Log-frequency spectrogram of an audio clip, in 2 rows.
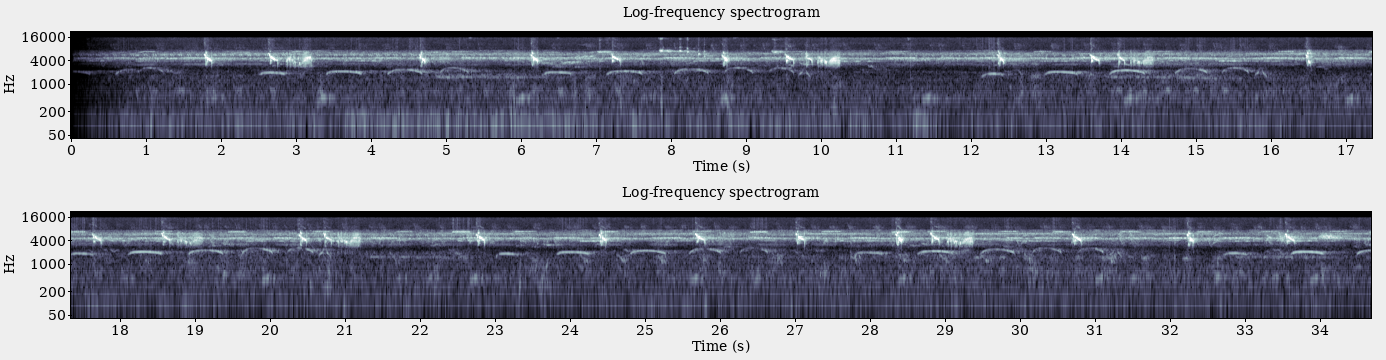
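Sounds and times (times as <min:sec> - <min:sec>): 
Myiozetetes similis dawn song in the Eastern Lowlands of South America: 0:00.0 - 0:34.6.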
